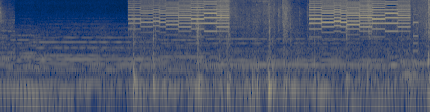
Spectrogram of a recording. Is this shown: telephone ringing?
yes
